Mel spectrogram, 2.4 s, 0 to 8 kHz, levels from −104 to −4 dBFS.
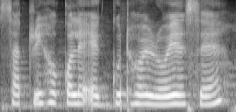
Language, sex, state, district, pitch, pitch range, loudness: Assamese, female, Assam, Kamrup Metropolitan, 240 Hz, 225-250 Hz, -14 LUFS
